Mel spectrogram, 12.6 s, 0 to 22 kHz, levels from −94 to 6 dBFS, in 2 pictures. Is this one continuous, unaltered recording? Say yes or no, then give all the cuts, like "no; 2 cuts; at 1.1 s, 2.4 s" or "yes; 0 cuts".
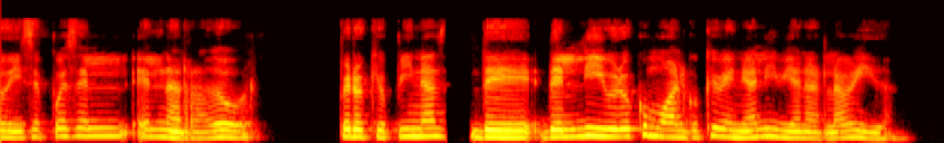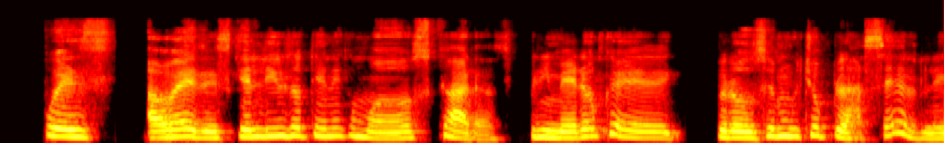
no; 1 cut; at 3.0 s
